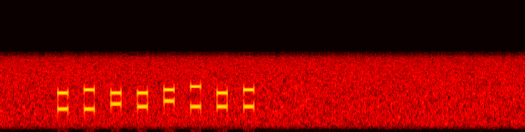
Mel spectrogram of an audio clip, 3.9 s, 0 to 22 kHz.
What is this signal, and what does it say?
DTMF, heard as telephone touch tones, dialled by machine, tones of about 80 ms. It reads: 12740645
